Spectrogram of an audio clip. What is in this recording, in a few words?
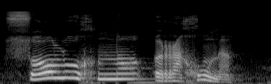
"Soloohnorahoona", pronounciations; Fourth Way; Beelzebub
